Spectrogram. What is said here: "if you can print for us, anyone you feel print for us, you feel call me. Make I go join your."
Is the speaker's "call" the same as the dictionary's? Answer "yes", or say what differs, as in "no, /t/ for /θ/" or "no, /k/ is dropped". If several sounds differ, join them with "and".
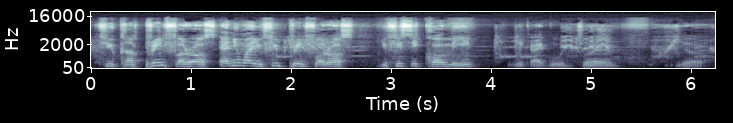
yes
